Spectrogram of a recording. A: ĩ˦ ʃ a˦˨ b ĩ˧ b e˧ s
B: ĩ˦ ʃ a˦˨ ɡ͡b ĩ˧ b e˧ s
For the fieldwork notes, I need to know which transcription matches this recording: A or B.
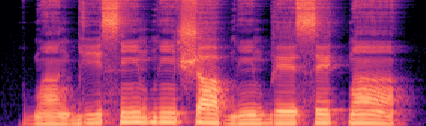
A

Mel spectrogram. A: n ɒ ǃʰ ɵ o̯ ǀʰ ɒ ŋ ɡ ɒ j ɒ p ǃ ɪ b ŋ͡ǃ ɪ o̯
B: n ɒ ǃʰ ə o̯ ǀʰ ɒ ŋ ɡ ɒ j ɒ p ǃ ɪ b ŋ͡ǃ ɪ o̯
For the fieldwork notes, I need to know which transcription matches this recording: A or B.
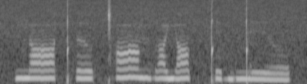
B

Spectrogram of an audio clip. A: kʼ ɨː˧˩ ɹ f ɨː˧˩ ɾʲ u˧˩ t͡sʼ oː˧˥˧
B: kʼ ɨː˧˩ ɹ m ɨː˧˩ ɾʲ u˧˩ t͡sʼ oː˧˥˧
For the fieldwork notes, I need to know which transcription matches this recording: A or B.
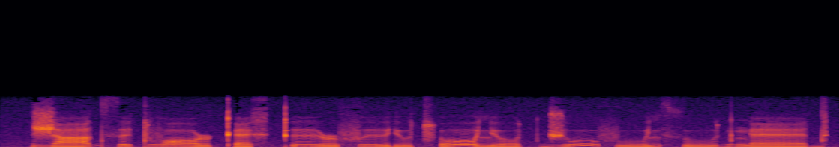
A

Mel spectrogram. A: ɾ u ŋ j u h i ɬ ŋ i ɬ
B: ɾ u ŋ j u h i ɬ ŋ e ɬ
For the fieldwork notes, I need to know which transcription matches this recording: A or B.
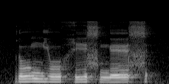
B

